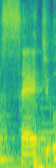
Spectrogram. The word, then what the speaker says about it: Sete: Laura Sete. O teu nome é Laura Sete mesmo? Se pronuncia dessa forma? – É, como sete, como número mesmo, sete em italiano.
